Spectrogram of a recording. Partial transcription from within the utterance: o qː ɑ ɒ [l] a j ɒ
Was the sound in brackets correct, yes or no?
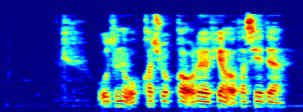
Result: no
